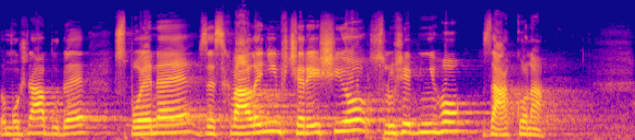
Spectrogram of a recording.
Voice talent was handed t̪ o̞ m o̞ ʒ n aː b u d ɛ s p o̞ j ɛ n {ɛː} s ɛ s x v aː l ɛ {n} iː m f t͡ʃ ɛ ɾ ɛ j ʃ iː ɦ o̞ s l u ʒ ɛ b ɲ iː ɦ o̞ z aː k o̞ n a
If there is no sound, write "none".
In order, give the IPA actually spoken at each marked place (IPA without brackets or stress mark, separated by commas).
ɛː, ɲ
